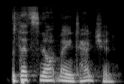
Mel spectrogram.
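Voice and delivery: normal talking voice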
